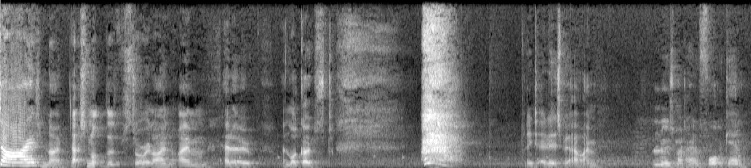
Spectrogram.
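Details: Woman with Tourette syndrome, fifth night in hospital after a nine-and-a-half-hour tic attack; speech interrupted by vocal tics of random words and phrases; vocal tics (Tourette syndrome).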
